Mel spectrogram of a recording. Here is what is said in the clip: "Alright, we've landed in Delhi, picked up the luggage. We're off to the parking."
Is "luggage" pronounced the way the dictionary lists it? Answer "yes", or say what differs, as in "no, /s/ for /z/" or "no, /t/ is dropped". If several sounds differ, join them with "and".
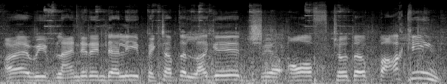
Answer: yes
